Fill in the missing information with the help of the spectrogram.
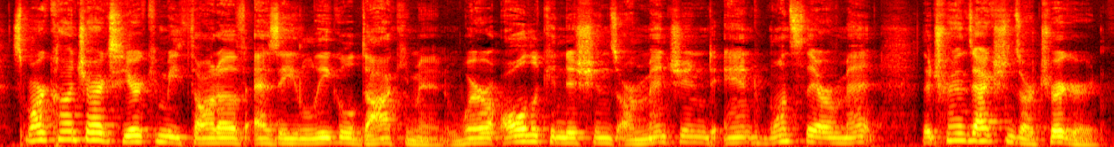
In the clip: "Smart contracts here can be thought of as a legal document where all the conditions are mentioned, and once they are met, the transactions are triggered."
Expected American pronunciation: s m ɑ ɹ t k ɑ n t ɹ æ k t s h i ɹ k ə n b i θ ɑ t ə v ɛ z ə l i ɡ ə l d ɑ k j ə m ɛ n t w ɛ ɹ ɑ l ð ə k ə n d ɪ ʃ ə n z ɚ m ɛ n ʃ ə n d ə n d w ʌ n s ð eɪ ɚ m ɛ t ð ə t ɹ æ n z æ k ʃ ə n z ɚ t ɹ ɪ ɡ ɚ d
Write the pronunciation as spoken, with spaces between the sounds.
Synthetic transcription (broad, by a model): s m ɑ ɹ t k ɑ n t ɹ æ k t s h i ɹ k n b i θ ɑ t ə v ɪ z ə l i ɡ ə l d ɑ k j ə m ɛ n t w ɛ ɹ ɑ l ð ə k ə n d ɪ ʃ ə n z ɚ m ɛ n ʃ ə n d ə n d w ʌ n s ð eɪ ɚ m ɛ t ð ə t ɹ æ n z æ k ʃ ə n z ɚ t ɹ ɪ ɡ ɚ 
